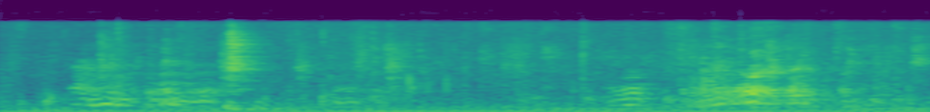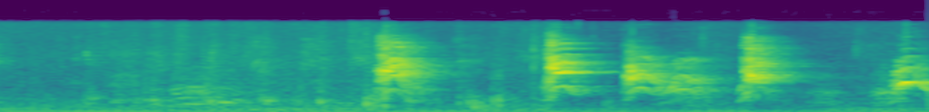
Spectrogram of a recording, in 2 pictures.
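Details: West Highland White Terrier puppies: after murmuring voices, a run of five shrill, clipped barks comes roughly every half second to second near the end.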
